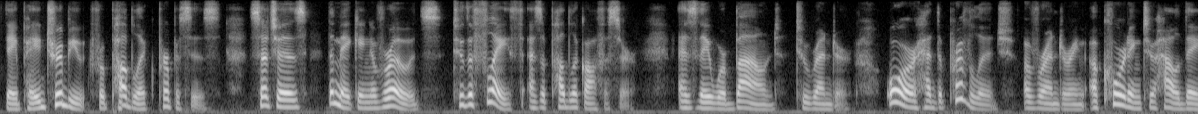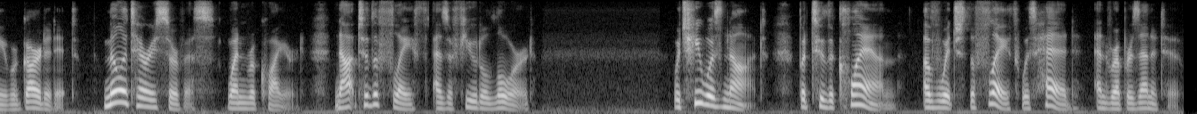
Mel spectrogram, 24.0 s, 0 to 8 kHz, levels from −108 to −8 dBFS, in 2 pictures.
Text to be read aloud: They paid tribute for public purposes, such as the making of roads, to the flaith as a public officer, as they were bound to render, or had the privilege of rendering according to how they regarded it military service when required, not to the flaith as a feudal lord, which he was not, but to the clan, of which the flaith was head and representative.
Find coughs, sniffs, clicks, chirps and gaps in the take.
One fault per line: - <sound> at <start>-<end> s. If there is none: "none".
none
